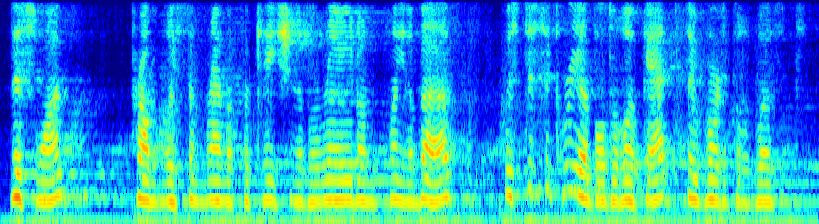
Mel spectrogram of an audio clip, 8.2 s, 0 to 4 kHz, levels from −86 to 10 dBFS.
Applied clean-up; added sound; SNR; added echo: neural separator model SepFormer DNS4.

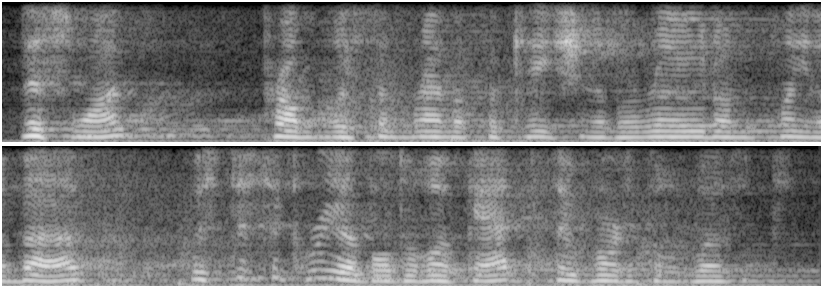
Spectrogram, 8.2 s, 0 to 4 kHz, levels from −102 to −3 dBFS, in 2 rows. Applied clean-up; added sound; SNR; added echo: none; Thunder; 17 dB; reverberation time 2.4 s.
